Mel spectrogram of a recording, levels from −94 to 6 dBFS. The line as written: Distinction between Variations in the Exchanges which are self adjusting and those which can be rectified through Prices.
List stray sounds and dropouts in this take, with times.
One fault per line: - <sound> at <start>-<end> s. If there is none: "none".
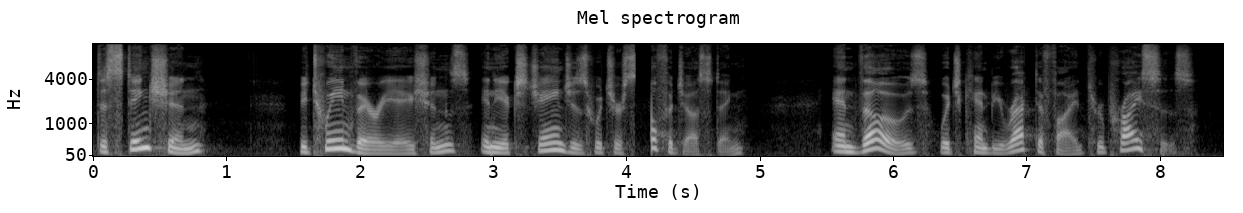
- dropout at 4.1-4.2 s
